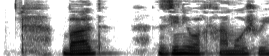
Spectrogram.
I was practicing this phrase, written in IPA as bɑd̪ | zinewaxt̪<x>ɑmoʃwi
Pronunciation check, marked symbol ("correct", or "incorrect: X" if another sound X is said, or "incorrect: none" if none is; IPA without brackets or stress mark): correct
